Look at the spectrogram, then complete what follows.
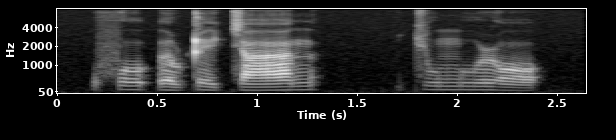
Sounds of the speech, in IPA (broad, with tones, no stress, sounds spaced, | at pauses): f o˧ ʔ ə˨˩˦ w ʈ e˨˩ c aː˧˥ n | c u˧ m u˧ ɹ ɔ˨˩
